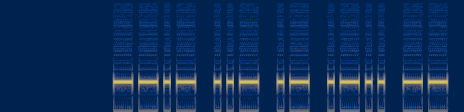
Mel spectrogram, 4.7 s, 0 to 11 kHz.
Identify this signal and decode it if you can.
Morse code, heard as a keyed tone, about 19 wpm, 800 Hz. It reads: QUALM
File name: Alphabetical / Alphabetical mp3s / Qs @18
